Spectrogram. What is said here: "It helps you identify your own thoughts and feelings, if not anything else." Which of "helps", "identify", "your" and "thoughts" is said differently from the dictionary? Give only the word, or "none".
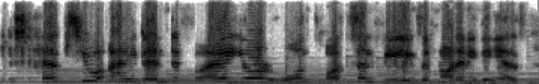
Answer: thoughts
